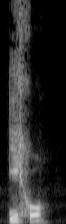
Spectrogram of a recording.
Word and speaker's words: hijo: Hijo. With the letter H. The letter H is silent. Just go to the next letter.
